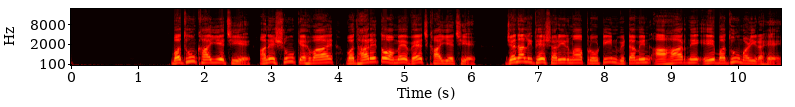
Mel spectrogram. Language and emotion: Gujarati, neutral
